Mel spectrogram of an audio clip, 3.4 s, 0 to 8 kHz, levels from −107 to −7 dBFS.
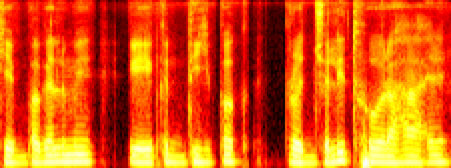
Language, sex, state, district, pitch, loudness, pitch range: Hindi, male, Uttar Pradesh, Lucknow, 120 Hz, -17 LUFS, 115-130 Hz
